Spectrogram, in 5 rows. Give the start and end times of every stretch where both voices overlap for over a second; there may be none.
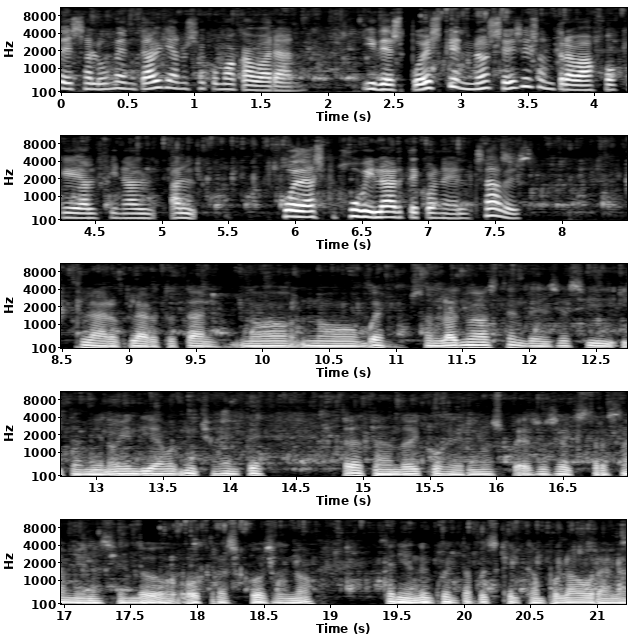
none

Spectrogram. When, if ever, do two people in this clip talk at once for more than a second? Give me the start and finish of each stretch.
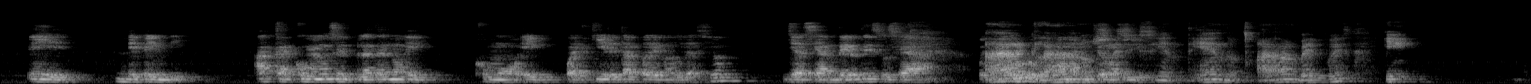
9.8-11.4

